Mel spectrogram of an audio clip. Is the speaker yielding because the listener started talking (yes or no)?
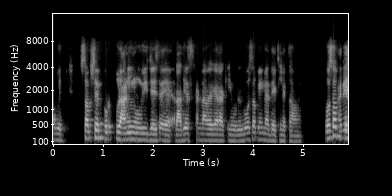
no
